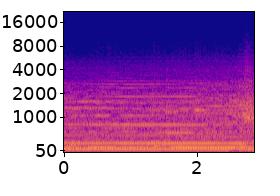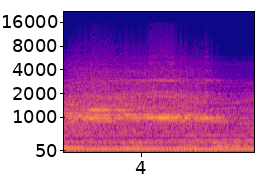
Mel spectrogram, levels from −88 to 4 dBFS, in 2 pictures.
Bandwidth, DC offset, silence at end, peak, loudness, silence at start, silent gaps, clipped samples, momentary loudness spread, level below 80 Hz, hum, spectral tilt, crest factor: 9.4 kHz; under 0.1%; 0 s; -12 dBFS; -24 LUFS; 0 s; none; under 0.1%; 5 LU; -48 dBFS; none; -7.5 dB/octave; 12 dB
